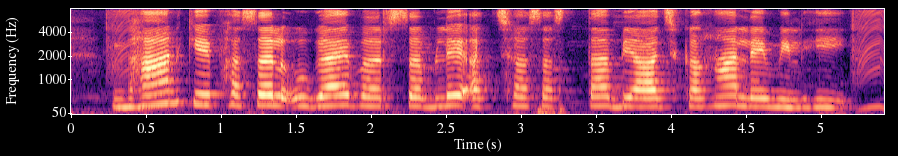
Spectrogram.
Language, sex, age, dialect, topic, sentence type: Chhattisgarhi, female, 25-30, Northern/Bhandar, agriculture, question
